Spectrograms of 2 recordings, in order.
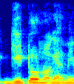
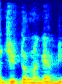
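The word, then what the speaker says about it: geitonogamy: चलो अब बात करते हैं जीटोनोगैमी, गिटोनोगैमी बोलो, जीटोनोगैमी बोलो, करेक्ट प्रोनाउंसिएशन तो जीटोनोगैमी है।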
